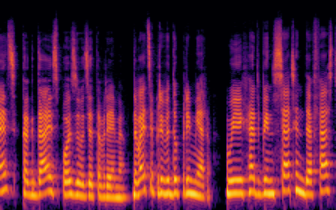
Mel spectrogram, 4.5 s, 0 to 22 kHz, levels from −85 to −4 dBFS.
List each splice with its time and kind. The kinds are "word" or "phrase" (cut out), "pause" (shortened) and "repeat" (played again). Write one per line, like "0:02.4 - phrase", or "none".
none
